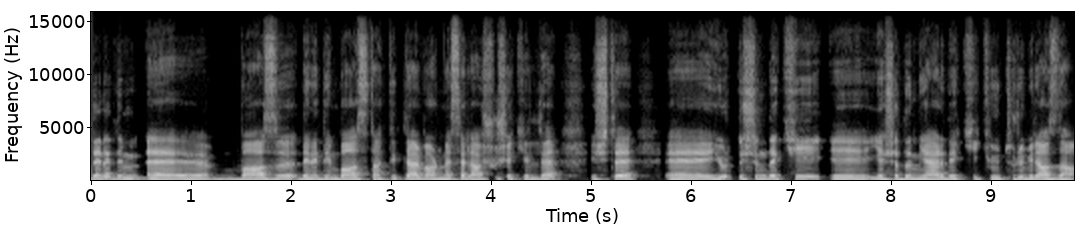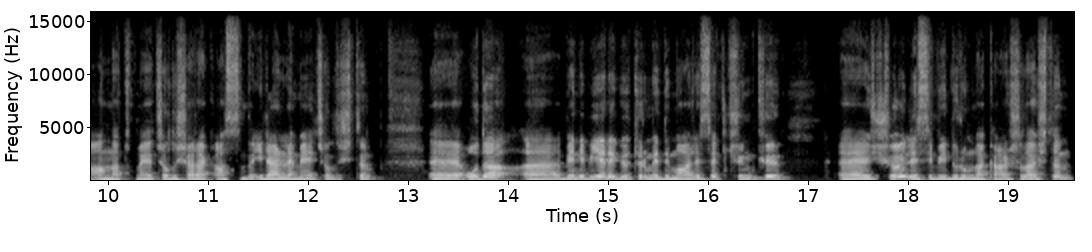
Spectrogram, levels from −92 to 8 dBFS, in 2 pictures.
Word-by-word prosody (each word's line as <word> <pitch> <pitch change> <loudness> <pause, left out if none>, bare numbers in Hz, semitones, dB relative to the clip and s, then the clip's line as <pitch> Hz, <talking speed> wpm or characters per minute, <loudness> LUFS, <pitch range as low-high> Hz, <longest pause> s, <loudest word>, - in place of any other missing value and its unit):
denedim 215 +4 0
eee, 135 -3 +4
bazı 145 +4 +1
denediğim 155 0 0
bazı 155 0 +2
taktikler 150 +2 +1
var. 135 -3 +1
Mesela 140 +2 +1
şu 140 +4 -8
şekilde: 140 +6 -3 0.3
İşte, 160 +4 +1 0.3
eee, 145 -2 +3
yurt 185 +5 -2
dışındaki, 175 +3 -2 0.3
eee, 145 -2 0 0.3
yaşadığım 150 +4 -1
yerdeki 150 +1 +1
kültürü 155 0 -4
biraz 130 -4 +3
daha 125 +1 +2
anlatmaya 125 0 -1
çalışarak 130 -1 0
aslında 125 +1 -3
ilerlemeye 125 -2 +2
çalıştım. 125 - -7 0.5
Eee, 140 0 +2
o 175 +7 +1
da, 220 -1 +4 0.2
eee, 145 -1 0
beni 185 +2 0
bir 190 - -2
yere 200 -1 +5
götürmedi 170 -4 -1
maalesef. 135 +4 0
Çünkü, 215 +2 -2 0.6
eee, 145 +1 +3
şöylesi 175 -5 0
bir 135 -1 -1
durumla 130 -2 +1
karşılaştım, 150 - -3
145 Hz, 120 wpm, -23 LUFS, 130-165 Hz, 0.6 s, yere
